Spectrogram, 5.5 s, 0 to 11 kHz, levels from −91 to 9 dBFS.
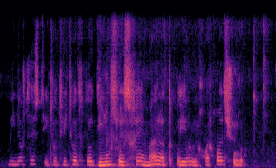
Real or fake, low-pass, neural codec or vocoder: fake; 9.9 kHz; codec, 24 kHz, 6 kbps, HILCodec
